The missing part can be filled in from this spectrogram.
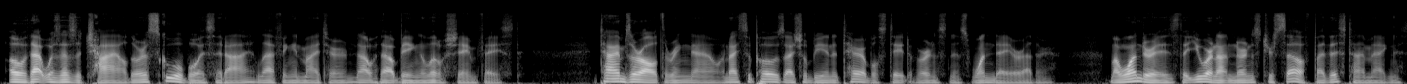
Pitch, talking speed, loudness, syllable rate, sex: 95 Hz, 240 wpm, -22 LUFS, 6.4 syllables/s, male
